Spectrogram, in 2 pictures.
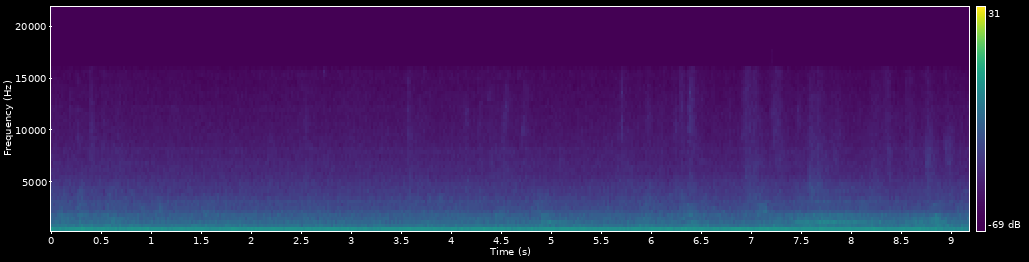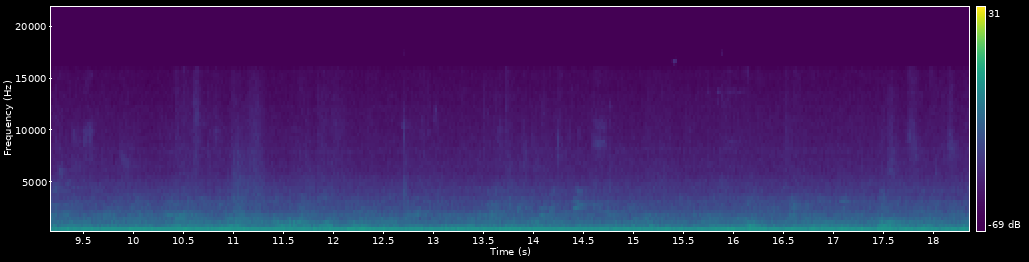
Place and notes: Willy-Brandt-Platz, Erfurt, Germany - Erfurt tram station ambience 2
Glides of tram wheels and people.
Recording gear: Zoom F4 field recorder, LOM MikroUsi Pro.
